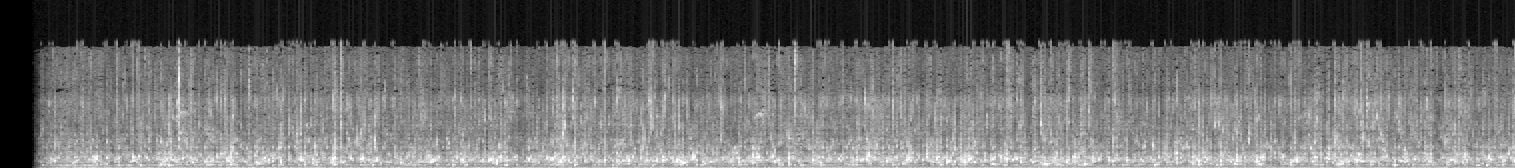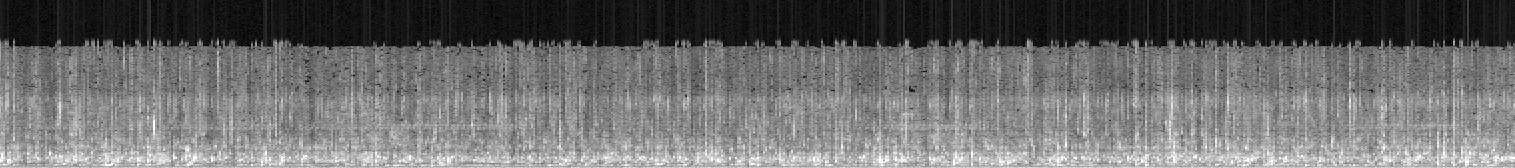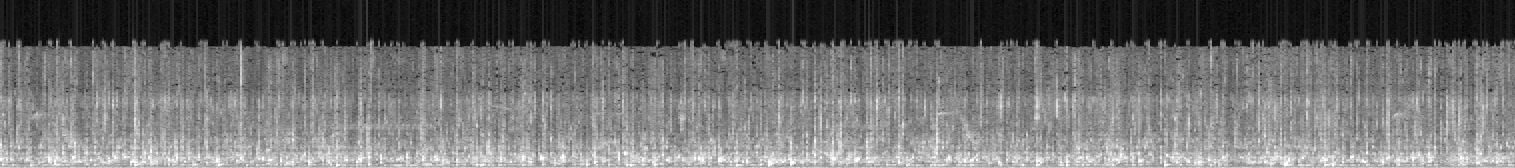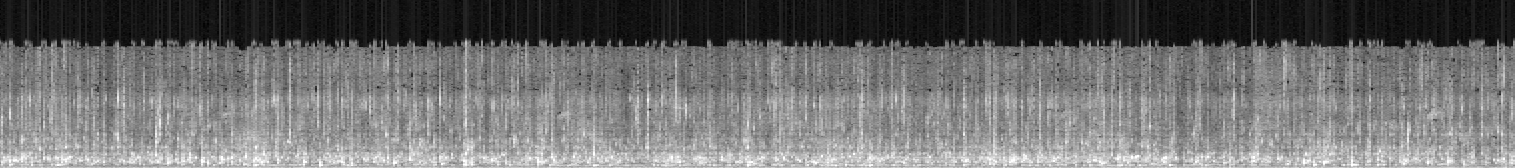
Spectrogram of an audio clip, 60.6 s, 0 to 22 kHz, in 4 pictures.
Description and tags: Podgradje brook
Brook: sound of flowing water, in background bird and grasshopper. Field recording with Samsung Galaxy 6. Unprocessed.
This [video/theatre piece/...]
babbling, brook, creek, flowing, water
